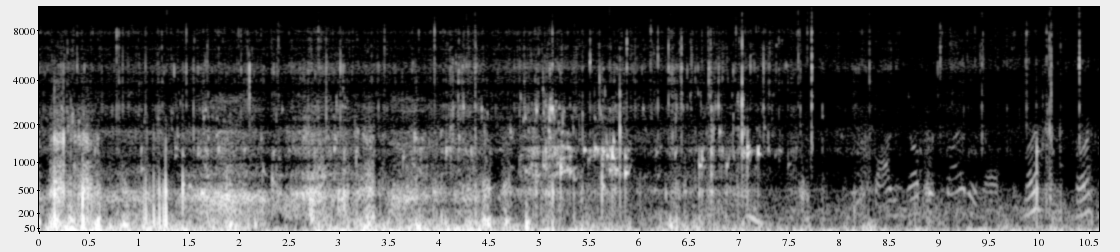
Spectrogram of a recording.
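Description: Underwater sound from a submerged camera: muffled rushing and gurgling of water around the housing, with a loud low surge in the first second, then quieter with scattered clicks.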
